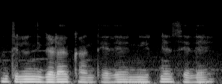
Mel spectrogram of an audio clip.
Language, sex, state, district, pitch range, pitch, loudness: Kannada, male, Karnataka, Koppal, 110-120 Hz, 115 Hz, -18 LUFS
